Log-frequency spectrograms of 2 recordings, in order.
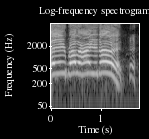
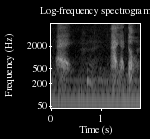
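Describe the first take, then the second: First: Loud call. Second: Soft whispered greeting. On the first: Preacher shows a needless loud greeting to a close brother. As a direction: holler it as if he's far off. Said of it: "I ain't gotta say". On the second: Preacher whispers a greeting to a brother close by. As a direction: lean in and breathe it. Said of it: "I can say". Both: Shown as a demonstration.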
